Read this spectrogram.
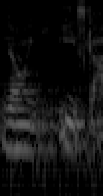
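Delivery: a soft breathy whisper. Acted. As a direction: let it fall to a hushed whisper. Closing thought on rest.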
